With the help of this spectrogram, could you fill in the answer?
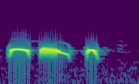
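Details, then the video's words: Close, loud spotted dove coo in the ringing đồng chuông voice: two sustained arched notes followed by a short clipped one. "cu gáy/ cu gáy giọng đồng kim"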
